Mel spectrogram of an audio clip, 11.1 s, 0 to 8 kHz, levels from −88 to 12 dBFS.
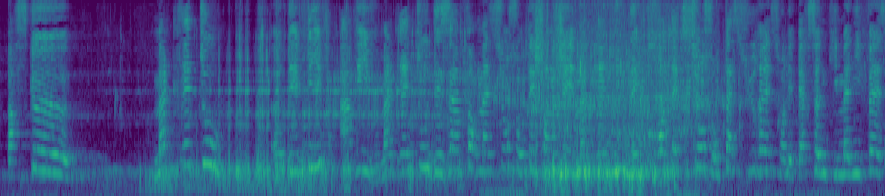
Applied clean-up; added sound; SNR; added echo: none; Toilet flush; 2 dB; reverberation time 0.3 s.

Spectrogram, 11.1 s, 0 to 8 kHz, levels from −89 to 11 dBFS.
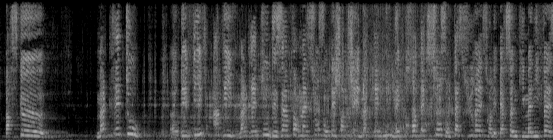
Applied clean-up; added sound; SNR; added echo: neural separator model SepFormer DNS4.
